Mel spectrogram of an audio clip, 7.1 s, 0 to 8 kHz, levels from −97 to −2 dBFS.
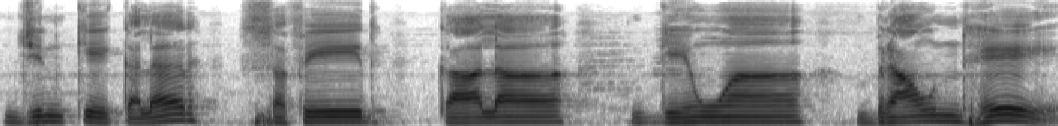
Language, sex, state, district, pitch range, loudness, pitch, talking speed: Hindi, male, Madhya Pradesh, Dhar, 115-125 Hz, -17 LUFS, 125 Hz, 60 wpm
